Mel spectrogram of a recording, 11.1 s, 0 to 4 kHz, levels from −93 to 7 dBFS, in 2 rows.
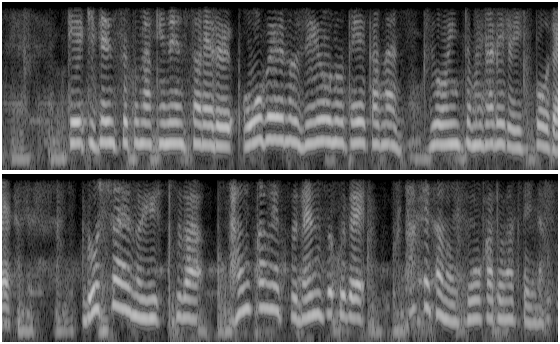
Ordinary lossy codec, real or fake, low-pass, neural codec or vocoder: none; fake; 3.6 kHz; codec, 16 kHz, 2 kbps, FreqCodec, smaller model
